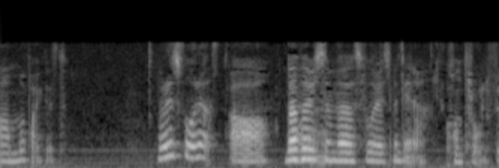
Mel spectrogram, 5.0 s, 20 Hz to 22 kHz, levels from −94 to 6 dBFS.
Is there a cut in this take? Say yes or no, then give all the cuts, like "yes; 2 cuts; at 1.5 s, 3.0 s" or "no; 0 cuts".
yes; 1 cut; at 2.8 s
